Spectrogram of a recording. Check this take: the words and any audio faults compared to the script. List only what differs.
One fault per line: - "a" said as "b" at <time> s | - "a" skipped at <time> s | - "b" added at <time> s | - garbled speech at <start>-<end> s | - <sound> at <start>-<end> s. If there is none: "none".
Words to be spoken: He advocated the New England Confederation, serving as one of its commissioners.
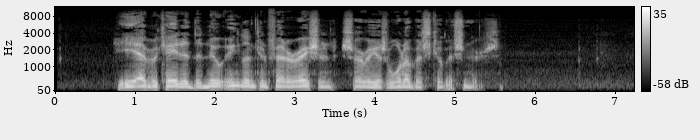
none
